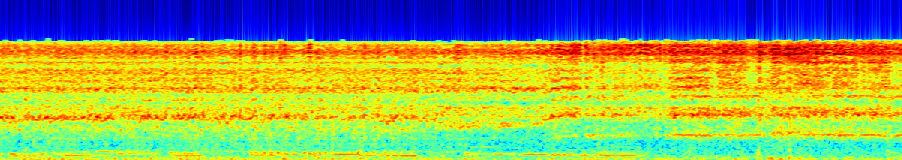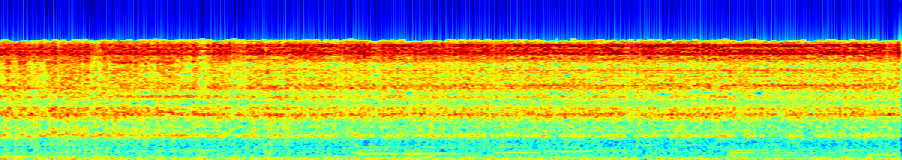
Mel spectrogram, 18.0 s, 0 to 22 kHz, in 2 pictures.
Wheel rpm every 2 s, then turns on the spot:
120, 110, 120, 160, 160, 160, 160, 160, 160.
none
